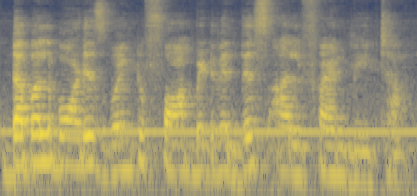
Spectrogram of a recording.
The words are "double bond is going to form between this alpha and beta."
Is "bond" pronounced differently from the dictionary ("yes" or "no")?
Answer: yes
